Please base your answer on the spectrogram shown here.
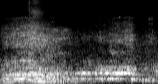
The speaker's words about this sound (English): No, that was someone's bike.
